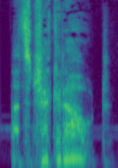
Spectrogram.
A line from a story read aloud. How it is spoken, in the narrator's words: he whispered with a grin on his face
